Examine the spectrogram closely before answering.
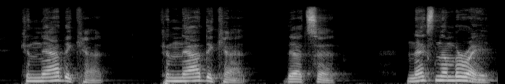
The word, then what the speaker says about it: Connecticut: I mean on the r sound Colorado number seven Connecticut this turns into dian so connect the cat and the last is blended with d sound Connecticut that's it next number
